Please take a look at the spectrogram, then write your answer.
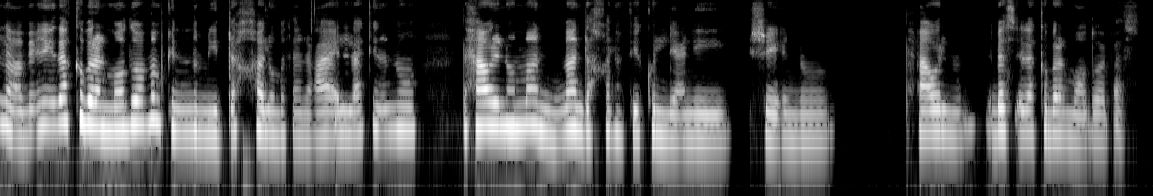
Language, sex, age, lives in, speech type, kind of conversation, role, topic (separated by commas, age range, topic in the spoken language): Arabic, female, 20-24, United States, conversation, unstructured, none, إزاي المشاكل العائلية بتأثر على الصحة النفسية للشخص؟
